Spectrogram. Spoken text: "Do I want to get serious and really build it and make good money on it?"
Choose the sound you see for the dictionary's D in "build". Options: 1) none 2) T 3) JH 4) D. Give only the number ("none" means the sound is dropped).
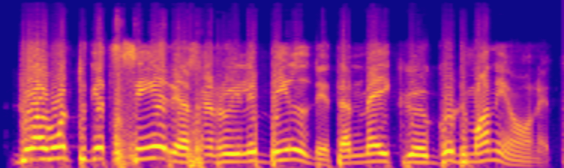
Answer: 4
